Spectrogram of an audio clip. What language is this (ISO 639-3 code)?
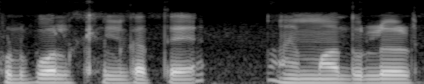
sat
